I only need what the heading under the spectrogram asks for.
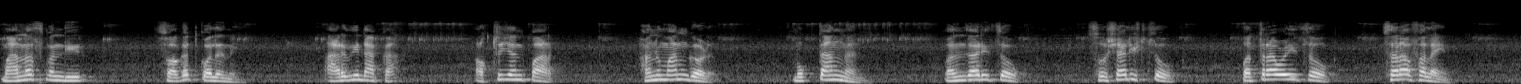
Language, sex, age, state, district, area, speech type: Marathi, male, 60+, Maharashtra, Wardha, urban, spontaneous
